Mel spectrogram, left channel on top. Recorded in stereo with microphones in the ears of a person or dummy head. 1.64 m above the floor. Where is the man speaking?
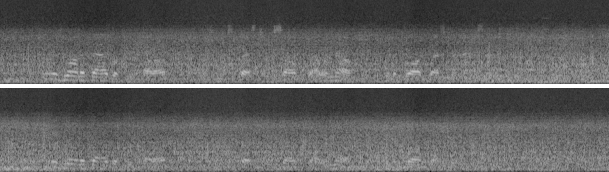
65° left (ahead or behind).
